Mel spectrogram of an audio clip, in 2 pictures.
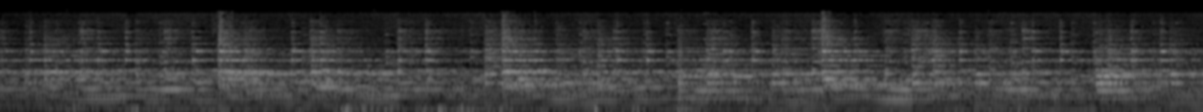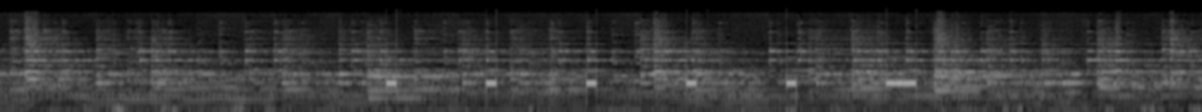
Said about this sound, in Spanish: Uy, y suenan las campanas.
